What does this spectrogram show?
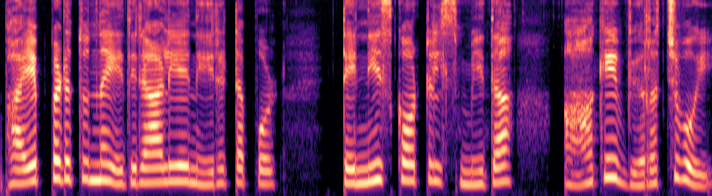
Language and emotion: Malayalam, fearful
